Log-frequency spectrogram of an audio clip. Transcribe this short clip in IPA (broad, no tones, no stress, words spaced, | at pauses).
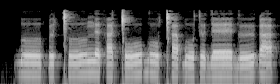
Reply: ɠɤːk͡pø ǀʰɤːŋɛha ǀoːɡoːǀʰa ɓotø dɛː ɡøːɠa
